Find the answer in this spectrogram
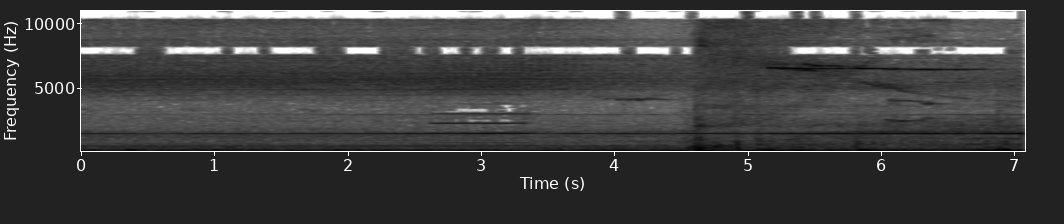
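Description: Hakone Tozan Railway Moha 1 electric railcar with a steady hum. About two-thirds of the way in, louder running noise sets in and a thin, high wheel squeal sounds briefly.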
